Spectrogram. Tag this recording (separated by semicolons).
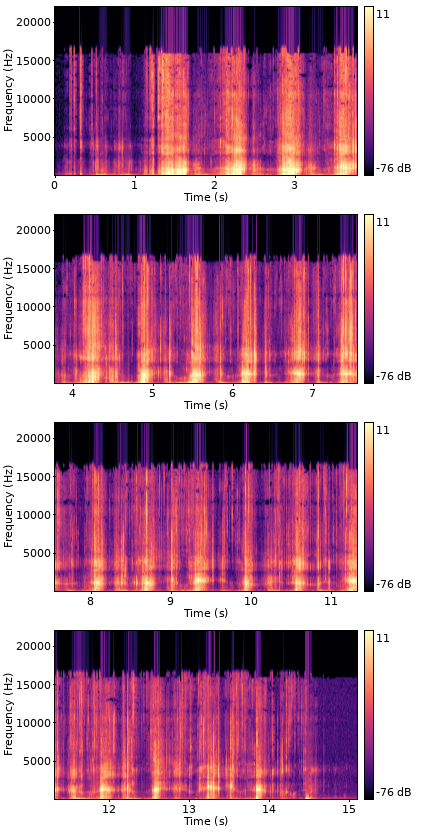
eat; food; bones; zombie; evil; eating; horror; monster; dinner; lunch; meal; undead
